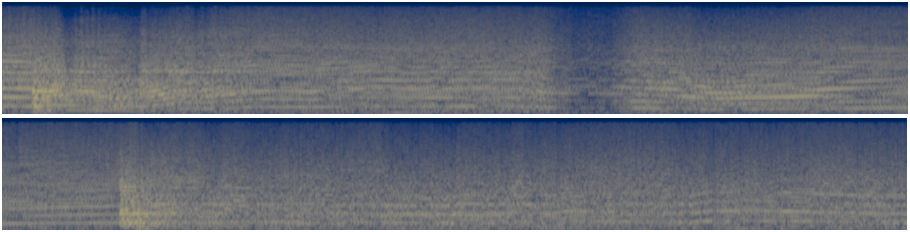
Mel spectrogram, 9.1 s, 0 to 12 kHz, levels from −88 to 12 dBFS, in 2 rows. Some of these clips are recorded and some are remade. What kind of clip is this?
recorded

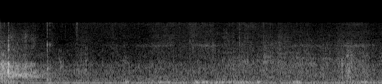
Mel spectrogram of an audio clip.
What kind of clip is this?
recorded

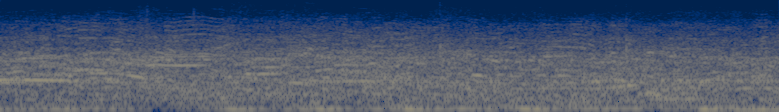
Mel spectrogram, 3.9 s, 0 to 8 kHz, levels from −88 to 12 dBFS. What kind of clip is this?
recorded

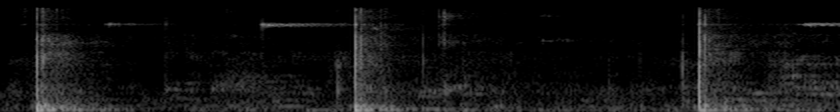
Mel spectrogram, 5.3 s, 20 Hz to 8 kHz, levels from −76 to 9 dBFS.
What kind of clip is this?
remade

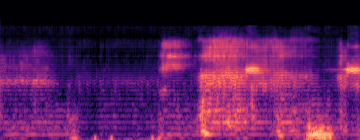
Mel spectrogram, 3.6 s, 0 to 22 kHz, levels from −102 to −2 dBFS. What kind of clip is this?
remade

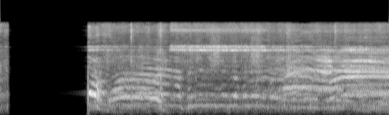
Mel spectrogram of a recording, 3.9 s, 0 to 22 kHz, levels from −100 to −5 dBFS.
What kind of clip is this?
remade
